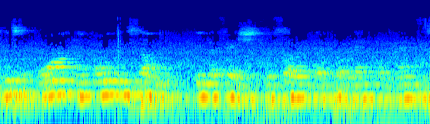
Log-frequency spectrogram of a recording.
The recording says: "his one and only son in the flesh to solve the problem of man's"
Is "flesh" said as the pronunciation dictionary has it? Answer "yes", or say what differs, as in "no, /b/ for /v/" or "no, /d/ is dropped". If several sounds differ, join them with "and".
no, /l/ is dropped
